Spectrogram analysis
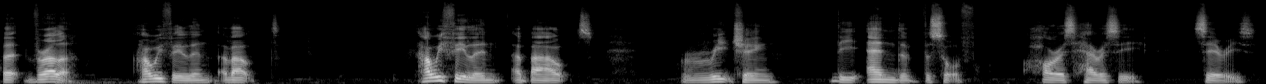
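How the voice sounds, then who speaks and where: A man with a fairly low voice co-hosts a casual podcast. He rambles along with plenty of ums and false starts. He keeps throwing in jokes. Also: takes it slowly, long pauses. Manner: rambling, many ums and restarts, joking. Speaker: podcast co-host.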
